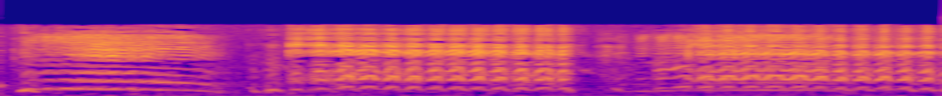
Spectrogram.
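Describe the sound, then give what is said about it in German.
A small goat bleats in three long, quavering, nasal calls separated by brief pauses, each call loud with a rapid wavering pulse. “Das hat eine sehr lustige Sprache, so eine kleine Ziege.”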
